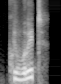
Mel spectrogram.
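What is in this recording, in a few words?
"quit", Indian English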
